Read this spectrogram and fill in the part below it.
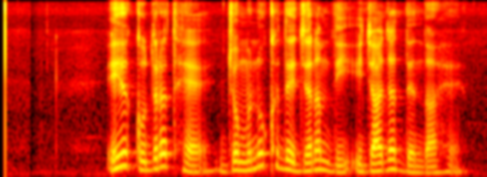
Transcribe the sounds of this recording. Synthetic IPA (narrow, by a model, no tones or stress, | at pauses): ɪɦkʊd̪ɾət̪ɦɛːd͡ʒoːmənʊkʰd̪eːd͡ʒənəmd̪ḭːʔɪd͡ʒaːzət̪̚d̪ɪnd̪aːɦɛ̰ː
